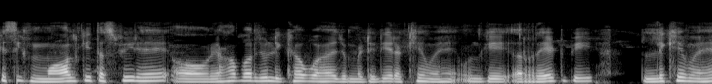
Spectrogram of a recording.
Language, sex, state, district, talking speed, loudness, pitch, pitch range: Hindi, male, Bihar, Purnia, 195 wpm, -17 LUFS, 140 Hz, 130-160 Hz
